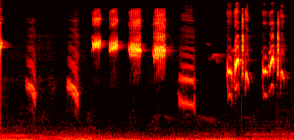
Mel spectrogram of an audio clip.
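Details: Training recording of a long-tailed shrike singing, meant to get silent birds singing. Falling whistled notes give way to loud, sharp high chips and raspy buzzes, then a cluster of squeaky notes near the end.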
